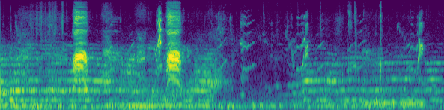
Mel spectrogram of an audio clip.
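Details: Crows fighting over food: two loud, drawn-out, hoarse caws about two seconds apart stand out over a low steady hum, followed by fainter chattering calls and soft background murmuring.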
